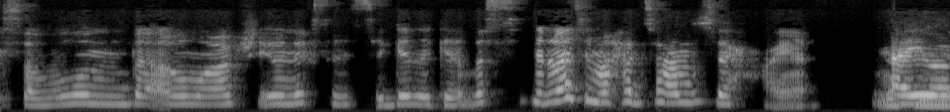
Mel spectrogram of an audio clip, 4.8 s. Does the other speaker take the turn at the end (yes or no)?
yes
